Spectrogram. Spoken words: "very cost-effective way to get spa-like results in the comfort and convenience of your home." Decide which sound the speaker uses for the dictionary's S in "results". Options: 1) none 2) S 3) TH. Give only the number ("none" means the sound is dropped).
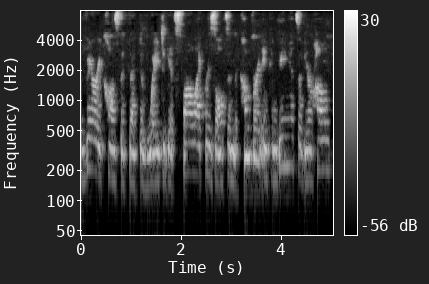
2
